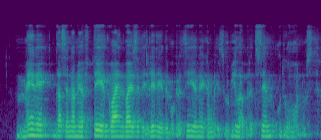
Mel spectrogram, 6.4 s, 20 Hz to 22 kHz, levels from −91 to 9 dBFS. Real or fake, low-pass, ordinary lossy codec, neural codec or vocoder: fake; none; none; vocoder, 22.05 kHz, 80 mel bands, HiFi-GAN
